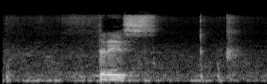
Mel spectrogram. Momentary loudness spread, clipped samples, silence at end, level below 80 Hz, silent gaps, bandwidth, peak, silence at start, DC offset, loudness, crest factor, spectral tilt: 22 LU; under 0.1%; 0 s; -64 dBFS; none; 11.5 kHz; -2 dBFS; 0.05 s; under 0.1%; -14 LUFS; 18 dB; -2.5 dB/octave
